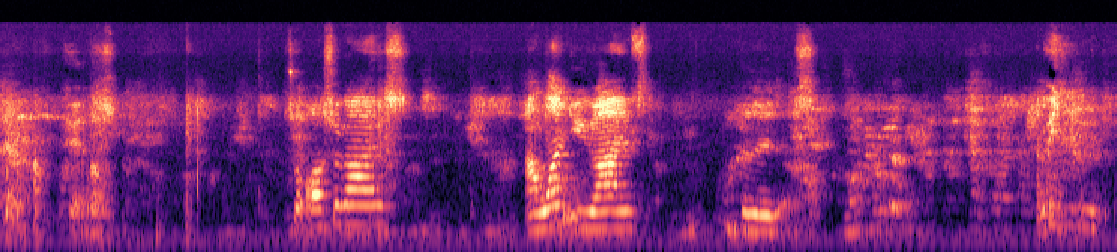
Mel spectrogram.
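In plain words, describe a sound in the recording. A young boy talks close by, with animation and pauses.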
